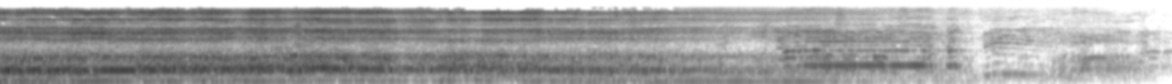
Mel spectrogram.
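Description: A man sings into a microphone, and the singing slowly fades away.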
